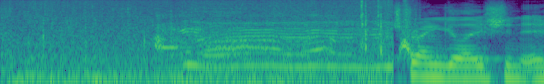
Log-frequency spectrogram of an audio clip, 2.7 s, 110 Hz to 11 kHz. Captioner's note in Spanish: Jugador 456 gritando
